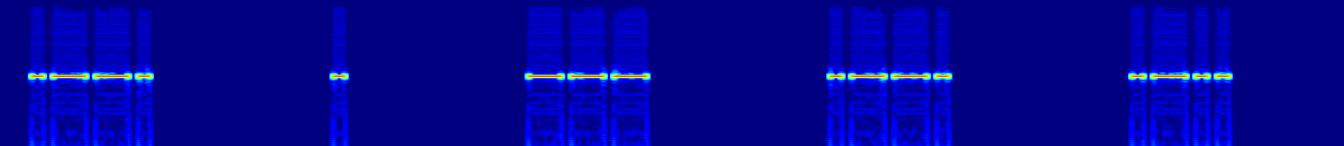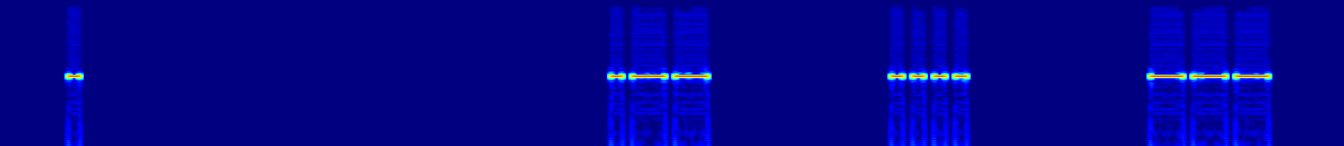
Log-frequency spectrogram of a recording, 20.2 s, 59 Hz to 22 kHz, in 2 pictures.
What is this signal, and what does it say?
Morse code, heard as a keyed tone, about 15 wpm, spaced as for 5 wpm, 1000 Hz. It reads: PEOPLE WHO
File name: qotdfiles / 5wpm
